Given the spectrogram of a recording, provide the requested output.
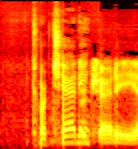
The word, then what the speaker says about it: Torchetti: John Torchetta. Did I say that right? Torchetti? – Torchetti, yeah.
